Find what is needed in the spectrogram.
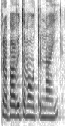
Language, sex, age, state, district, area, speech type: Telugu, female, 18-30, Telangana, Bhadradri Kothagudem, rural, spontaneous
